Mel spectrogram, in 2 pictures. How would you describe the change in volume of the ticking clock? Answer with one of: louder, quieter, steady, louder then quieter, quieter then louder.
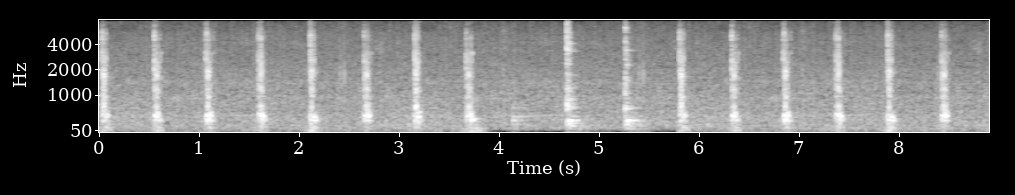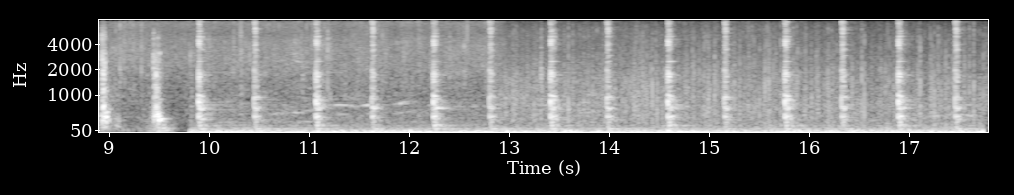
quieter.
